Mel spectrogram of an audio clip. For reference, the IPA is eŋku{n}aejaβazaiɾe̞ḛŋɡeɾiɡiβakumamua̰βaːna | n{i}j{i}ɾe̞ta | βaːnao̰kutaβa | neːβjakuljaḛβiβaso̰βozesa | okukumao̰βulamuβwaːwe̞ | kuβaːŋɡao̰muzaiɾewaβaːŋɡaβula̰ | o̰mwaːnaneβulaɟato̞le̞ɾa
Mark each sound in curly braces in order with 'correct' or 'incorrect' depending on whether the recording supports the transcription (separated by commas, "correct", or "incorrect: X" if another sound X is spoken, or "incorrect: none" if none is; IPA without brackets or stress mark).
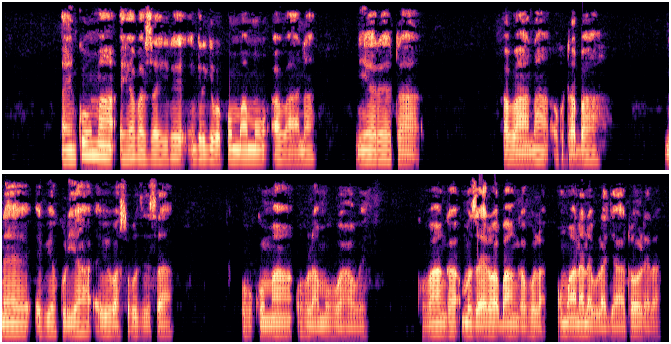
incorrect: m, correct, incorrect: e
